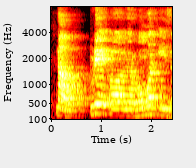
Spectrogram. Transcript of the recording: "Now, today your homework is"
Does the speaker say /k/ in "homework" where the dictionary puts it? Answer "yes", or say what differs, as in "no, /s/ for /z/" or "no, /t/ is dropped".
no, /k/ is dropped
